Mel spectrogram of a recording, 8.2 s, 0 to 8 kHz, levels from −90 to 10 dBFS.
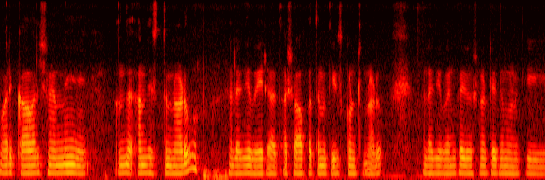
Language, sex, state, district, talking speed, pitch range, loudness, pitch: Telugu, male, Telangana, Nalgonda, 115 wpm, 120-130 Hz, -30 LUFS, 125 Hz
